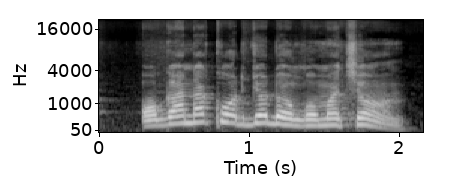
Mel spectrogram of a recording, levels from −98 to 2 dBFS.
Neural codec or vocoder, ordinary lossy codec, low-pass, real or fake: vocoder, 44.1 kHz, 128 mel bands, Pupu-Vocoder; none; none; fake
